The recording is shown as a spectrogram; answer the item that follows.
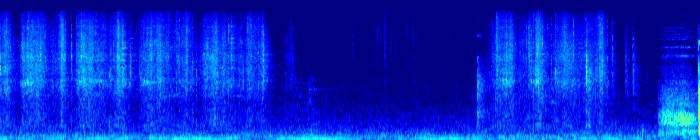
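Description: Faint crackling rustle of crisp oven-toasted bread strips being tossed by gloved hands on a metal plate. It goes on for about five seconds, eases off, then comes back for a few seconds near the end.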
